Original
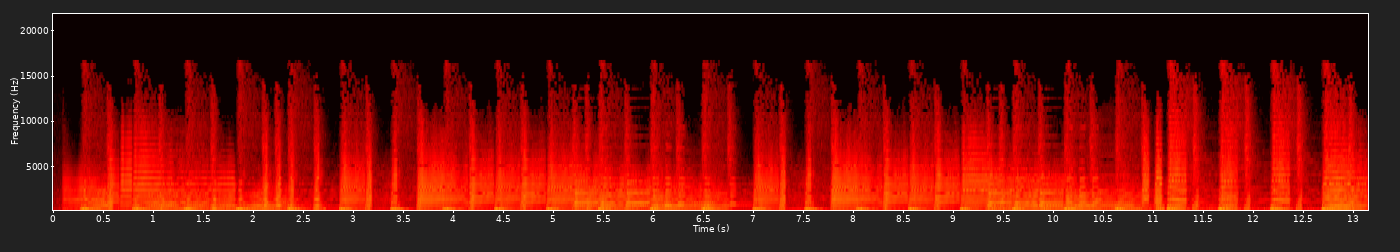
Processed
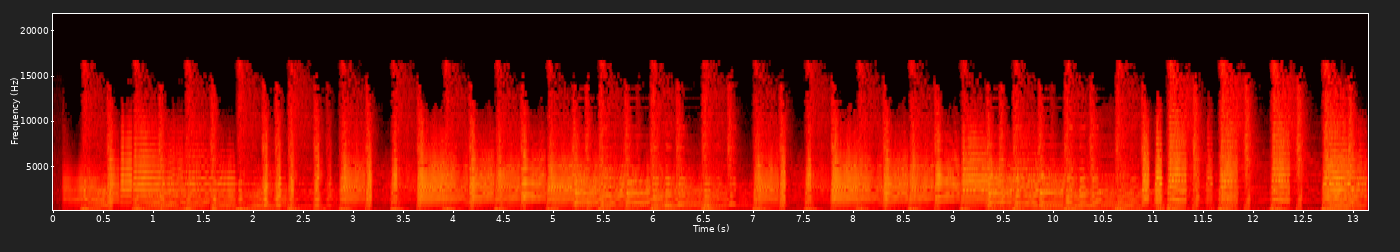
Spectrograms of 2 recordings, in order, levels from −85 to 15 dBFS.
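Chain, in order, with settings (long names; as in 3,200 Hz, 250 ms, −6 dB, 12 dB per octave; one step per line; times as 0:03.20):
tilt shelving filter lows −8 dB, about 1,400 Hz
on a send: single-tap delay 508 ms −9.5 dB
on the sum: level +1.5 dB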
